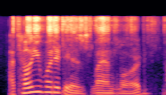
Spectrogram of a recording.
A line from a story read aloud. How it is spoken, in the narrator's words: I said quite calmly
